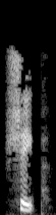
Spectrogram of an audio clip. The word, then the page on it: shape: American English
